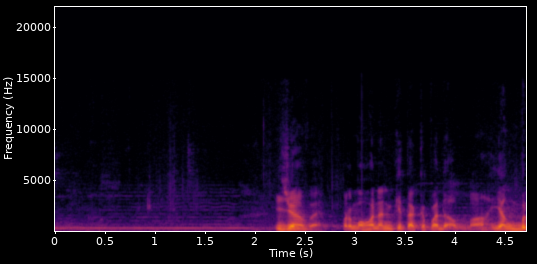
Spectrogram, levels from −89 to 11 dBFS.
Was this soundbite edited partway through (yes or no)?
yes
